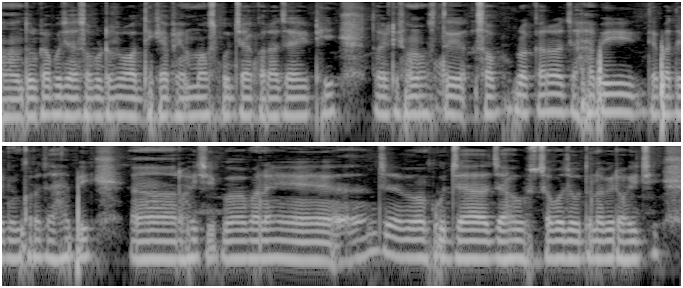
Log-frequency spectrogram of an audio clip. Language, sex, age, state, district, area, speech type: Odia, male, 30-45, Odisha, Kendujhar, urban, spontaneous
